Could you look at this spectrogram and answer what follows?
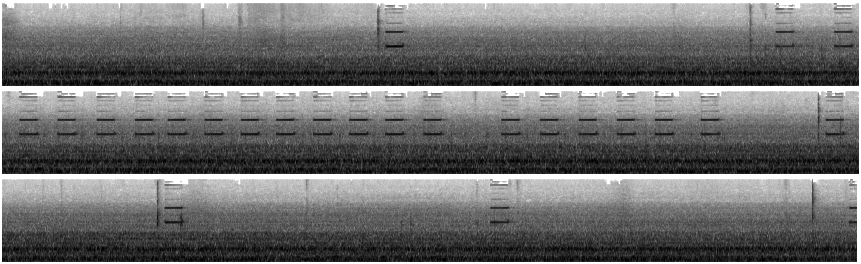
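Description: Control panel of a Masterbuilt vertical pellet smoker chirping short electronic beeps in scattered bursts and quick runs while the timer is set, over a steady fan-like hum.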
